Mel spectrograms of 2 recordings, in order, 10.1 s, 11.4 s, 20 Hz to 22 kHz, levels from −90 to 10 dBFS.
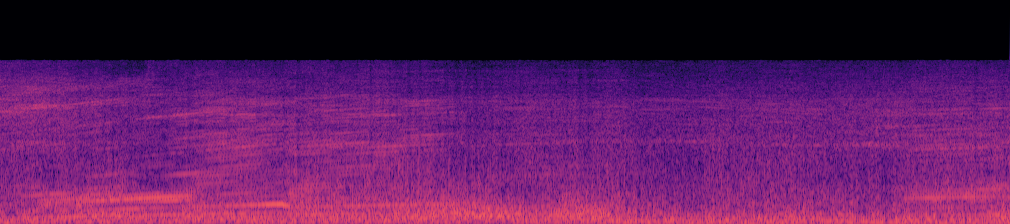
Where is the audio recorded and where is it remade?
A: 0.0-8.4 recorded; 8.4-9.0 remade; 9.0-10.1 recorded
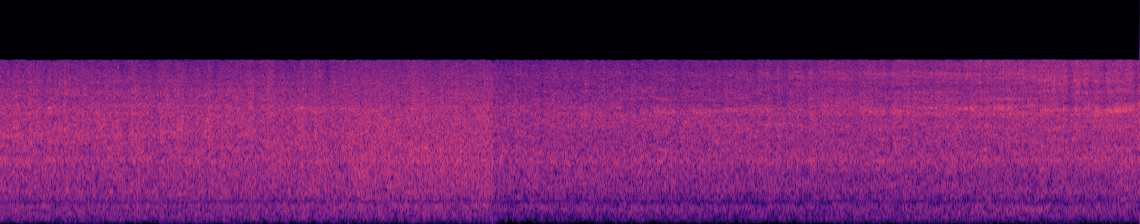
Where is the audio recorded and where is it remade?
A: 0.0-3.4 remade; 3.4-7.7 recorded; 7.7-9.0 remade; 9.0-9.5 recorded; 9.5-11.4 remade

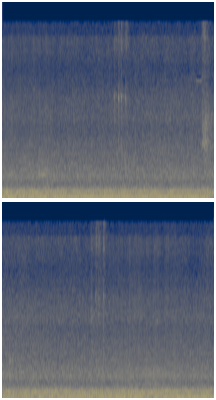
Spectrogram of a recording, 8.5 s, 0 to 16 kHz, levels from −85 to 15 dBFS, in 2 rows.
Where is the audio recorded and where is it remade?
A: 0.0-1.0 remade; 1.0-6.4 recorded; 6.4-7.8 remade; 7.8-8.5 recorded

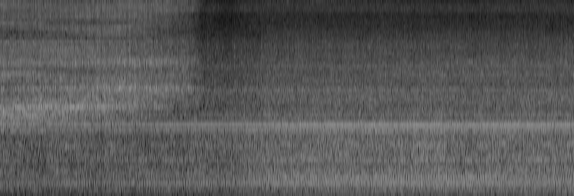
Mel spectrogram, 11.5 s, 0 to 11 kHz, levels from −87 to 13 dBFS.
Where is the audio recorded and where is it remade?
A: 0.0-0.6 remade; 0.6-5.3 recorded; 5.3-11.5 remade

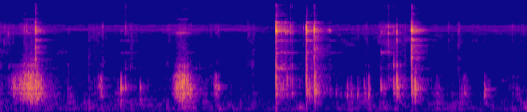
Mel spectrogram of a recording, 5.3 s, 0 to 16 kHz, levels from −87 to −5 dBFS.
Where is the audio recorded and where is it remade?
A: 0.0-0.5 remade; 0.5-3.7 recorded; 3.7-5.3 remade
